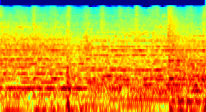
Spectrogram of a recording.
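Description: Background music with sustained pitched notes and a light percussive hit about once a second.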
